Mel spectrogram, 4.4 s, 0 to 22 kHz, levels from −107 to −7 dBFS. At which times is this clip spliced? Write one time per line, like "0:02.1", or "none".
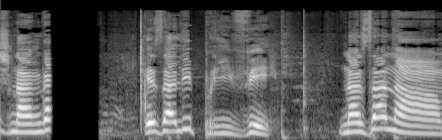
0:01.0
